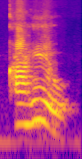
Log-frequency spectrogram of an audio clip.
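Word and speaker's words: חיל: Kahil. That's the pronunciation.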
